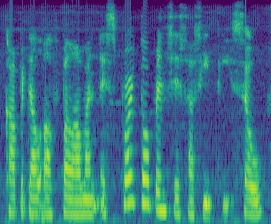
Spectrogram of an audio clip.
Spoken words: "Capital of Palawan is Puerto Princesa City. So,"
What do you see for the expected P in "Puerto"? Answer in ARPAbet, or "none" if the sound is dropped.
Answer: P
